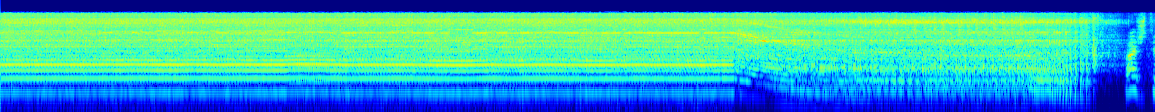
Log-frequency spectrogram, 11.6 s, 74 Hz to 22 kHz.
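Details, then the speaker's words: Husqvarna 445 chainsaw: a steady high-pitched scream held evenly at full revs, then a smooth drop as the throttle closes before shutoff. It runs healthy, though the owner may still check the carburetor. "все тримає все чітко все гарно так що Супер"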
